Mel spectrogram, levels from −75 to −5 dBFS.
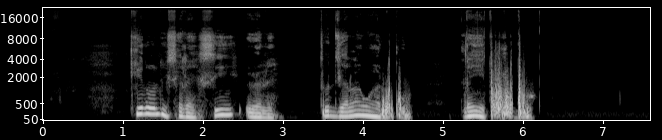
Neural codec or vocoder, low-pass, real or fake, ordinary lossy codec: none; none; real; none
